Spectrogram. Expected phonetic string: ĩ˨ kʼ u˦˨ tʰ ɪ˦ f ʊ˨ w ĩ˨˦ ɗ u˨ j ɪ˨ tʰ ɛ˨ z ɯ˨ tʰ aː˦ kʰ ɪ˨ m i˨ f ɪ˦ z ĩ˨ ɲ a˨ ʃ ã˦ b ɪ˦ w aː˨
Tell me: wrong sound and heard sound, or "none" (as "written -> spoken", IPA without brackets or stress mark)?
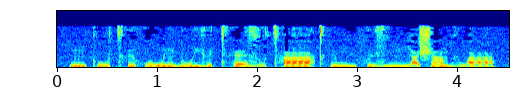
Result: ɯ˨ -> u˨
